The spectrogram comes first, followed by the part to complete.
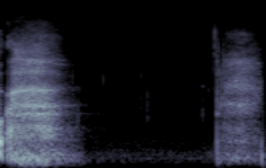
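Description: A person's heavy exhaled sigh, about half a second long, followed by silence and a short faint intake of breath just before speaking again.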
